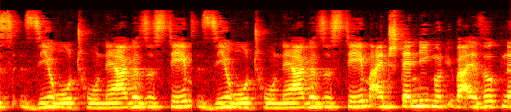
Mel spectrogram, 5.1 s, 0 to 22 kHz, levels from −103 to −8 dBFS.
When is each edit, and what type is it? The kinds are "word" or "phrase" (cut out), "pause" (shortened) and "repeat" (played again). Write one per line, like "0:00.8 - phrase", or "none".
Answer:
0:01.9 - repeat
